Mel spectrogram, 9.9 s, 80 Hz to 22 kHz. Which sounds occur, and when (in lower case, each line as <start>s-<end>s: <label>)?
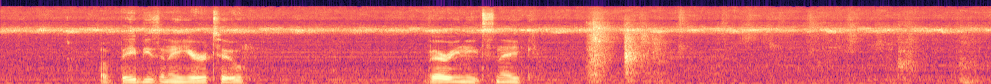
0.0s-9.9s: mechanisms
1.0s-1.1s: man speaking
1.2s-2.5s: man speaking
4.2s-5.3s: man speaking
5.8s-6.0s: surface contact
6.2s-6.7s: surface contact
8.9s-9.1s: generic impact sounds
9.5s-9.8s: generic impact sounds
